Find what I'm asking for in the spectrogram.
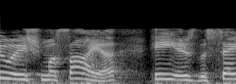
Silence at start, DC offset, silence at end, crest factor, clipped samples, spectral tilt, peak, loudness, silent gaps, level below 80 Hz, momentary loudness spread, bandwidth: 0 s; under 0.1%; 0 s; 14 dB; under 0.1%; -5 dB/octave; -4 dBFS; -18 LUFS; none; -34 dBFS; 6 LU; 5.4 kHz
